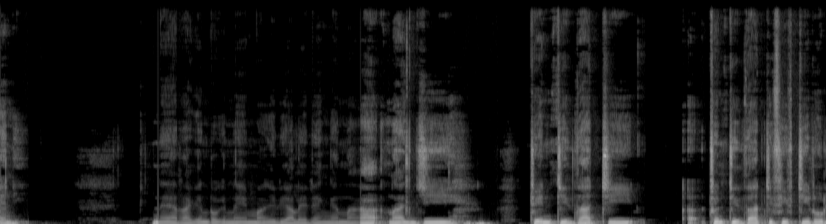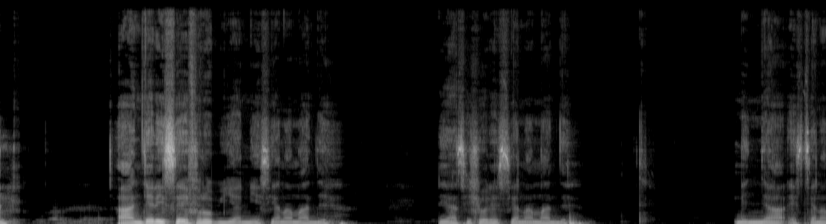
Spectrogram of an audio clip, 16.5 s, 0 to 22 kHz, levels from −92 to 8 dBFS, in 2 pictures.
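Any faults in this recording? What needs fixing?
Sudden gain jumps at 1.58 s and 10.37 s: at 1.58 s the speech and its background noise drop together by about 14 dB in a single step, returning at 3.6 s, and at 10.37 s they fall by about 9 dB and stay down to the end. Because noise and voice move as one, the change is likely a digital gain setting applied instantly rather than ramped. Apply gain changes with a short ramp.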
